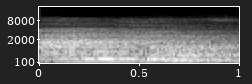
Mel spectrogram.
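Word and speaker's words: آل عمران: Nah dia dibaca Ali Imram karena sebagai ilai dengan kata sebelumnya yaitu surah suratu Ali Imran. Tapi kalau gak ada surahnya maka dibacanya Alu Imran. Nah gitu. Jadi ini agar kita tidak keliru me membacanya menjadi alim nur pakai alim. Kalau dibaca pakai ain malah keliru gitu.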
